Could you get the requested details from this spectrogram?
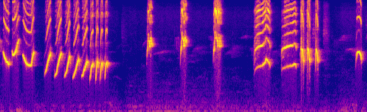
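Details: White-rumped shama, Medan type, singing to provoke rival shamas: a quick series of upslurred whistles, then spaced single high notes and short warbled phrases with silent gaps.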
